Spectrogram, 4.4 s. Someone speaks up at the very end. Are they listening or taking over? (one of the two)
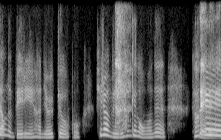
listening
